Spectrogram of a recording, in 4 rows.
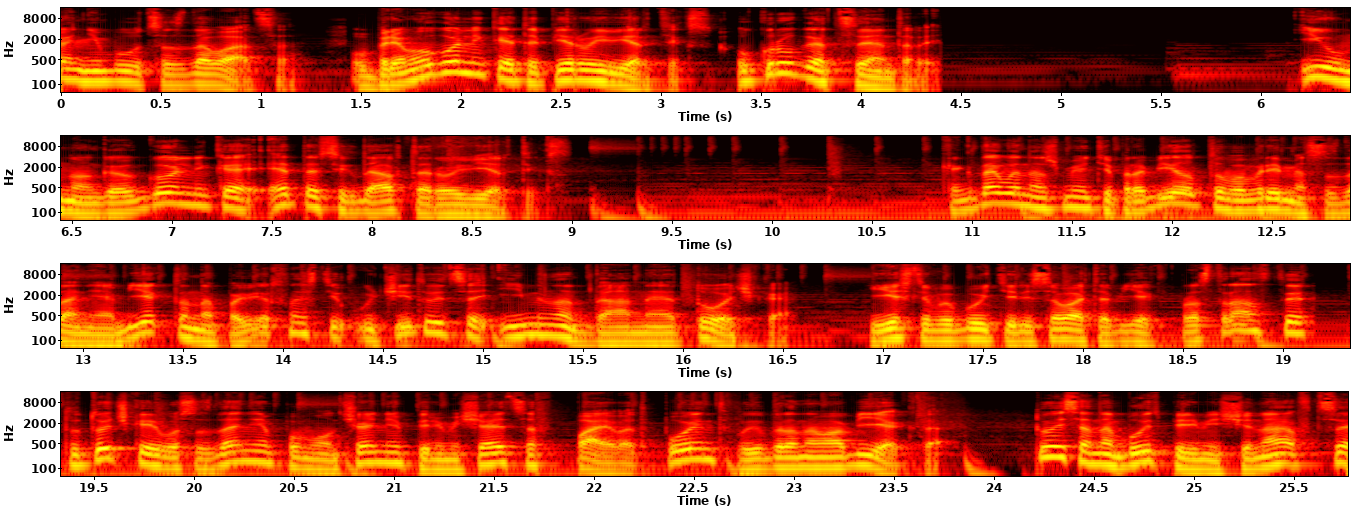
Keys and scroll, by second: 4.1 3, 6.1 2, 11.5 space, 14.6 space, 16.8 ctrl+shift+x.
